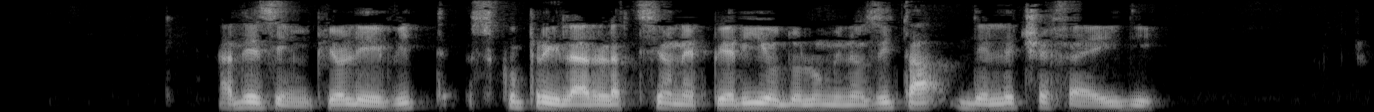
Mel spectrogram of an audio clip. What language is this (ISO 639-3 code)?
ita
